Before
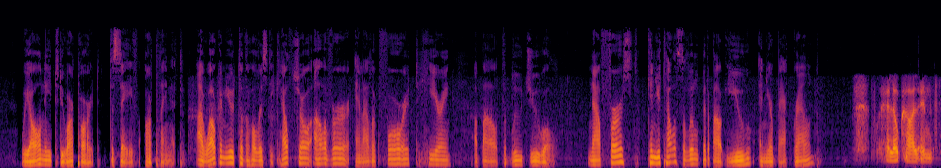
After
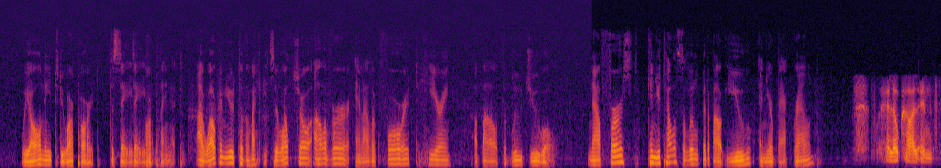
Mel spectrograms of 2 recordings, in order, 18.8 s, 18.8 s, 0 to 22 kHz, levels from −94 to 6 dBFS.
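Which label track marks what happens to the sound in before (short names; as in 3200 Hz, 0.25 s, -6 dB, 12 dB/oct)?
2.390000	2.800000	echo throw 0.26 s, feedback 15%, level -1 dB
5.050000	5.690000	reverse
11.830000	11.830000	noise floor step -58 dB -66 dB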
